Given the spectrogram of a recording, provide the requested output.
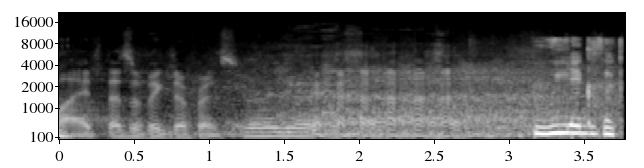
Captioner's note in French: des rires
